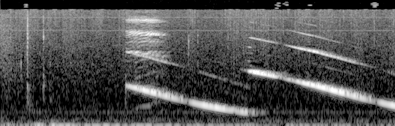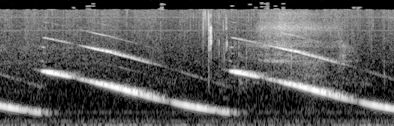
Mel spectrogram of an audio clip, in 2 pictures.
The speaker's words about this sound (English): Yeah, I mean that uh, that almost sounds like uh, an evac siren, right? Yeah, yeah. That's, that wasn't so, funny.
